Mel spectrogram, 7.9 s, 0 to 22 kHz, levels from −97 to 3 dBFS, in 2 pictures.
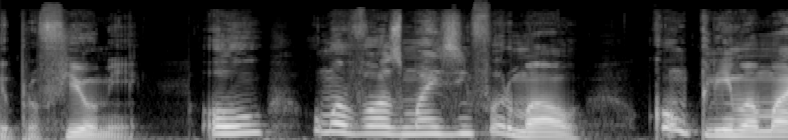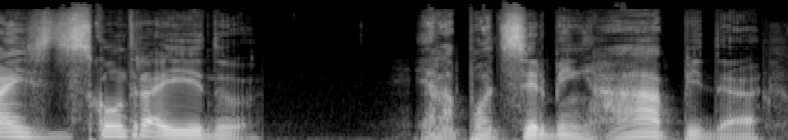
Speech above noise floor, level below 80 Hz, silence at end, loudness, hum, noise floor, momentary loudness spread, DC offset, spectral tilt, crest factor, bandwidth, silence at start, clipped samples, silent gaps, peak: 50 dB; -40 dBFS; 0.15 s; -19 LUFS; none; -69 dBFS; 12 LU; under 0.1%; -5 dB/octave; 18 dB; 19 kHz; 0 s; under 0.1%; none; -2 dBFS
